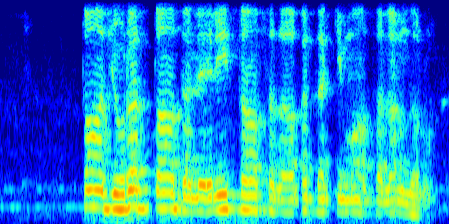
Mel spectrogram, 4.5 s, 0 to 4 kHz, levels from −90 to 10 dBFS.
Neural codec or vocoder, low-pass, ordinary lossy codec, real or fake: codec, 16 kHz, 16 kbps, FreqCodec, larger model; 3.6 kHz; Opus, 16 kbps; fake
